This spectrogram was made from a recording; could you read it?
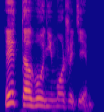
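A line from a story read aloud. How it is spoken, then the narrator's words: Sarcastic. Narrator (Russian): язвительно сказал Скоробогатов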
